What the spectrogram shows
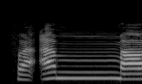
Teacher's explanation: میم مشدد کا غنہ ادا کریں گے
